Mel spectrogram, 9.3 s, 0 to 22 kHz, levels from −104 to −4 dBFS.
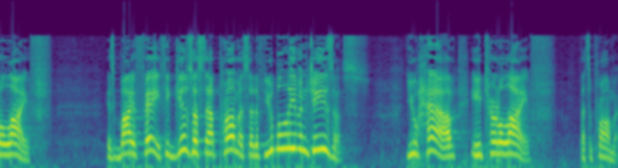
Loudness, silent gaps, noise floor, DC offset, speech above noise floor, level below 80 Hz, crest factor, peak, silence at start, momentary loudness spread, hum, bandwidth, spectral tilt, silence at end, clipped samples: -15 LUFS; none; -58 dBFS; under 0.1%; 43 dB; -50 dBFS; 16 dB; 0 dBFS; 0 s; 14 LU; none; 10.5 kHz; -4.5 dB/octave; 0 s; under 0.1%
